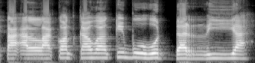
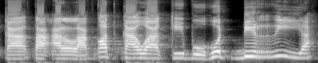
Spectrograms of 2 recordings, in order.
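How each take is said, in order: First: The d in the last word takes an a vowel. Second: The d in the last word takes an i vowel. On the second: "Boleh tiga"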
